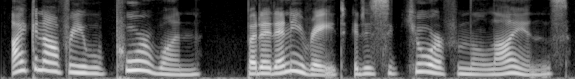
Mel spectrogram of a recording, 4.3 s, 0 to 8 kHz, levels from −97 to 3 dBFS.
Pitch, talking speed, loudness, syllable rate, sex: 235 Hz, 235 wpm, -17 LUFS, 5.8 syllables/s, female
